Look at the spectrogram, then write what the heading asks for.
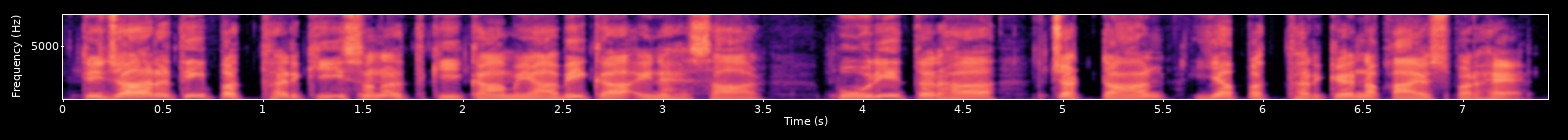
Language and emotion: Urdu, neutral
